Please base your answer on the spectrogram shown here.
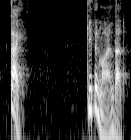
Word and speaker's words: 盖: Pronounced fourth tone 盖.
